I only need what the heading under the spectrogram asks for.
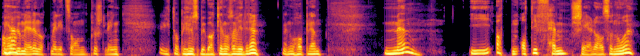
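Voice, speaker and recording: A man speaking as a studio guest, explaining sports history conversationally in a hesitant, halting way. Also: medium pitch, warm tone, breathy edge, dry recording.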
